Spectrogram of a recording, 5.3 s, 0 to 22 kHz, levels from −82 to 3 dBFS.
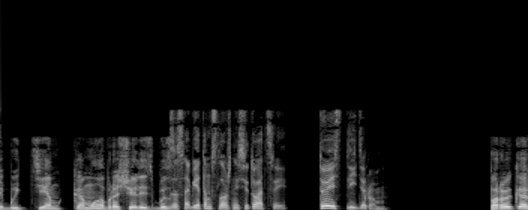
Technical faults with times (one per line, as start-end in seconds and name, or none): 1.70-3.64 wrong sample rate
